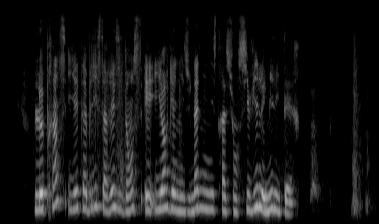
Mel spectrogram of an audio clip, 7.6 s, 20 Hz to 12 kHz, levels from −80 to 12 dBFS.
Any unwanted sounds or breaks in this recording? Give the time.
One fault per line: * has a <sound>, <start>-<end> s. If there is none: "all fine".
* has a bark, 6.2-6.5 s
